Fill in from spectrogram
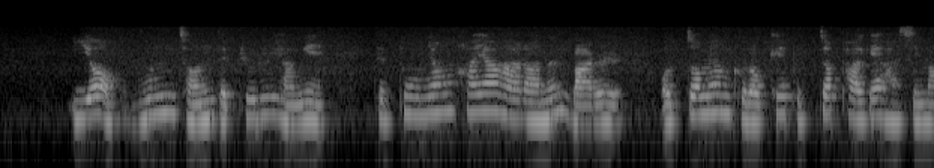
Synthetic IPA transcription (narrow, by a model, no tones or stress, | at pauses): iʌmunt͡ɕʌnte̞pʰjoɾɯɭçjaŋɦe̞te̞tʰoŋɲʌŋhajaɦaɾanɯnmaɾɯɭʌt͡ɕ͈ʌmjʌnkɯɾʌkʰe̞puk̚t͡ɕ͈apʰaɡe̞ɦaɕʰina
